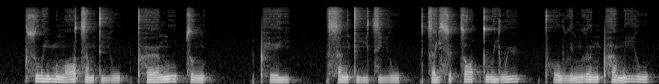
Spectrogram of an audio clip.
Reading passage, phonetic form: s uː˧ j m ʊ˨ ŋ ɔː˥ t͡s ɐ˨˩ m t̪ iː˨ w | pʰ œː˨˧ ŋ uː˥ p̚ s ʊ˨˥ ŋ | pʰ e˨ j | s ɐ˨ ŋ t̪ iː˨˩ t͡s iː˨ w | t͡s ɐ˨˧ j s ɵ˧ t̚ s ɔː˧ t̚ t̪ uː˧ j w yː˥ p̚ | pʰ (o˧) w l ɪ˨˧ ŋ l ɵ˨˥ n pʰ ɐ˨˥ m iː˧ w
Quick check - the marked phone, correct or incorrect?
incorrect: o˨˩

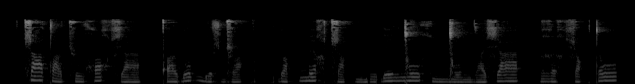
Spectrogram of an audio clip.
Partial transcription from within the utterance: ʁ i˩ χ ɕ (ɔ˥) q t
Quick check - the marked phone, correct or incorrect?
incorrect: ɔ˩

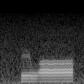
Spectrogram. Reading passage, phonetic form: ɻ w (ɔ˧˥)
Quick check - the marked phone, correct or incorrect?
incorrect: ɔ˥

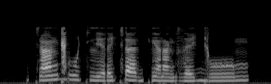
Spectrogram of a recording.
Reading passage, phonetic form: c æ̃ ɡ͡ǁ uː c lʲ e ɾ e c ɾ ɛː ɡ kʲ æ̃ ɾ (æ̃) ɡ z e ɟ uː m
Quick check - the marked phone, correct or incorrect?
correct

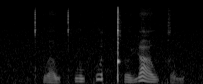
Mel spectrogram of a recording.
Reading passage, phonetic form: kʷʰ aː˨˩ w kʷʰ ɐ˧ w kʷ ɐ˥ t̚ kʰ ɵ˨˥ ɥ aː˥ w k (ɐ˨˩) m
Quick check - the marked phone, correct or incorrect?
correct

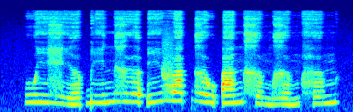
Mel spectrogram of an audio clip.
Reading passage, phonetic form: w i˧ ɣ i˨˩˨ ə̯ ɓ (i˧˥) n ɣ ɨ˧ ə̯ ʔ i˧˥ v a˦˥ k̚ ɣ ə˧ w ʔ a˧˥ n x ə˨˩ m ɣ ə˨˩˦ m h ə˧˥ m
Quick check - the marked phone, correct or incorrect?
correct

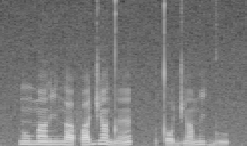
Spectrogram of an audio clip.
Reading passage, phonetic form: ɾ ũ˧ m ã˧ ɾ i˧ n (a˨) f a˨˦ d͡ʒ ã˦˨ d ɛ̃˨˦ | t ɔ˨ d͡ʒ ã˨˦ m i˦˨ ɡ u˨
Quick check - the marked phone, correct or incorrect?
correct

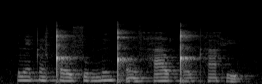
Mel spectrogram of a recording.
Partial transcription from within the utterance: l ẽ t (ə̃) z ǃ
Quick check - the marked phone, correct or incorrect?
correct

